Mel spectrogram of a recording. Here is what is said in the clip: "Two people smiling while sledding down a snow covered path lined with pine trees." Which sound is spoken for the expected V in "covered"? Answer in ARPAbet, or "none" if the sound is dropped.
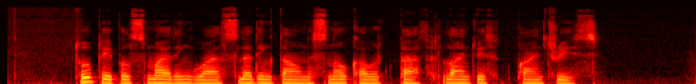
W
